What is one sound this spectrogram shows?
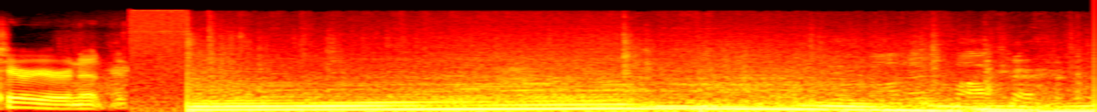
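A car engine roars loudly inside the car, revving and settling.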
